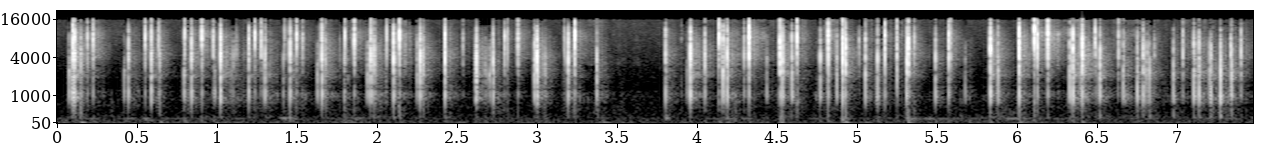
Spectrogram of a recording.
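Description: Long acrylic nails rapidly tap and scratch the back of a hand-sized white plastic paddle hairbrush. The result is a dense run of sharp, bright clicks and scratchy crackles with almost no low end. There is a brief quiet gap a little past the three-second mark before the tapping resumes.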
